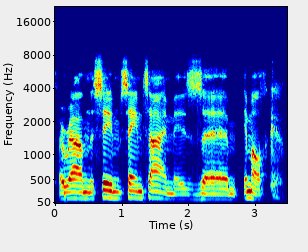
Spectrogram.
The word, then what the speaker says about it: Imbolc: the same time as Imbolc. Is it Imbolc? Have I butchered the pronunciation? Imbolc. Yeah, no, it's Imbolc. A silent B.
